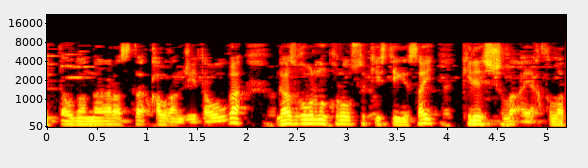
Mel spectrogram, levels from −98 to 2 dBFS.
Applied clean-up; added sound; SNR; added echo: classical method Wiener filter.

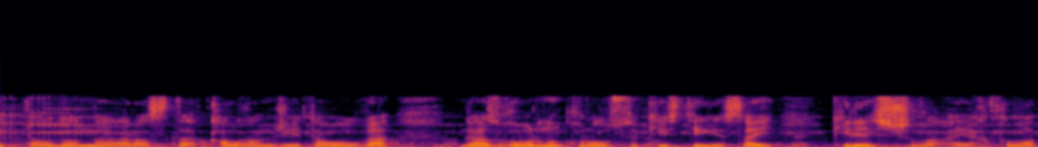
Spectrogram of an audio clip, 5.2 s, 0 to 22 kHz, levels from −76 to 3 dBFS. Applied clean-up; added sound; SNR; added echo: none; Coin (dropping); 19 dB; none.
